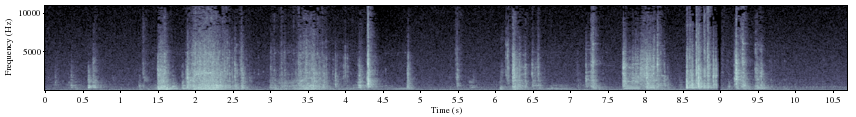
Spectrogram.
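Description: Brother Innov-is computerized sewing machine running in several short bursts, sewing a few tacking stitches to hold a knit neckband's seams in line, with a sharp click about four seconds in.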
